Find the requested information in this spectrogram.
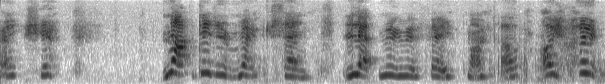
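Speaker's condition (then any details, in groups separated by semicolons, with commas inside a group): Cerebral palsy; not quadriplegic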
